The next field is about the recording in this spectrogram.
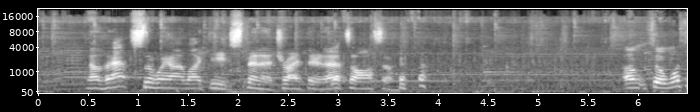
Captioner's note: laughing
